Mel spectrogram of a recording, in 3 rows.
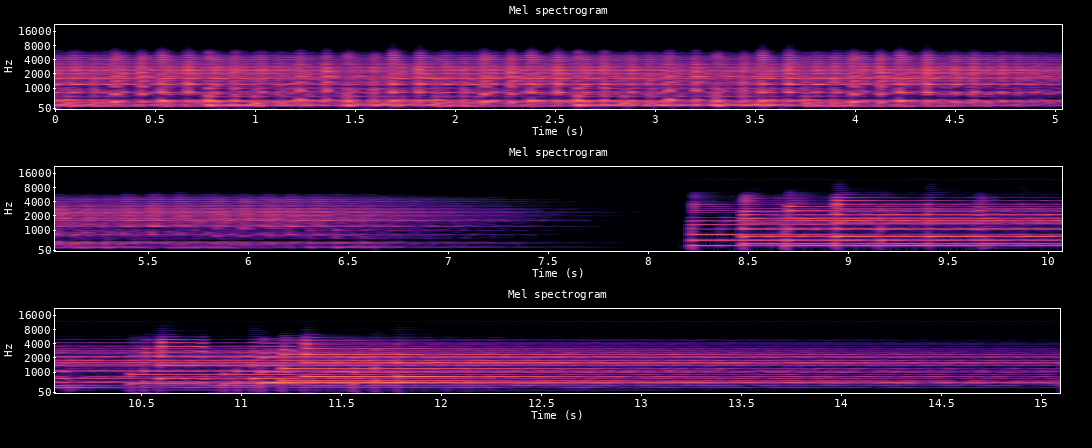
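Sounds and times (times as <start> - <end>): electric guitar picked ringing notes: 0.0 - 5.6, 8.2 - 15.0.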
